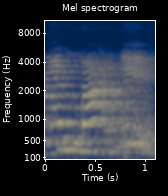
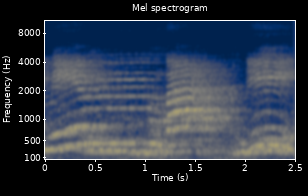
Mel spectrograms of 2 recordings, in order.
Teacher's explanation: Hukum tajwidnya iqlab, maka huruf nun menjadi apa? Mim. · jika nun disukun atau tanwin ya bertemu dengan huruf ba, maka nun suara nun teh menjadi suara mim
